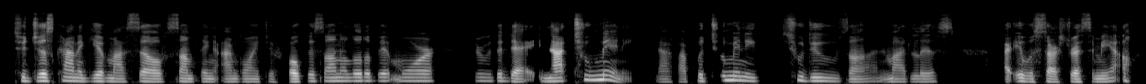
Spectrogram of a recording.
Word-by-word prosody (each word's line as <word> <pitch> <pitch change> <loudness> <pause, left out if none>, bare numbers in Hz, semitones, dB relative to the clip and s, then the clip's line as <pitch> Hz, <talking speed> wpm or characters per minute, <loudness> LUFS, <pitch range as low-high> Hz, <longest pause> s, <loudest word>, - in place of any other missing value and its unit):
to 165 - -1
just 160 +2 +5
kinda 165 -4 +2
give 145 0 +1
myself 135 -1 0
something 135 -2 -3
I'm 130 - -4
going 130 -1 -7
to 125 +1 -16
focus 145 +4 +3
on 160 +1 +1
a 160 - -2
little 165 0 +2
bit 165 0 -3
more 165 0 -2 0.4
through 165 -1 -10
the 165 -1 -2
day, 135 -4 0
not 150 +1 +6
too 215 -2 0
many. 210 -3 +3 0.2
Now, 125 0 -12
if 125 - -18
I 125 - -7
put 155 -1 -4
too 200 - -4
many 180 -5 +2 0.2
to-dos 160 -7 -3
on 130 +3 -6
my 130 -1 -4
list 130 +1 -8 0.5
I - - +2
it 155 - +3
will 135 -2 -2
start 120 0 +2
stressing 130 0 0
me 135 +2 -1
out. - - -5
150 Hz, 200 wpm, -24 LUFS, 130-165 Hz, 0.5 s, not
